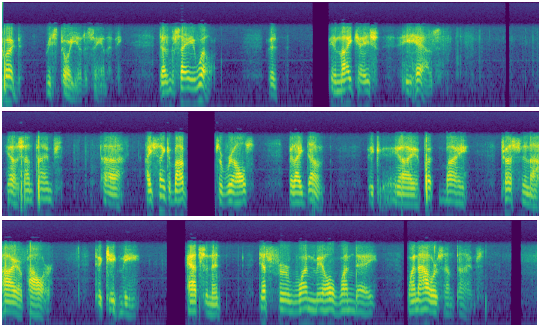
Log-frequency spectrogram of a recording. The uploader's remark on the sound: from the 100 Pounders Phone Meeting, 10/28/23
